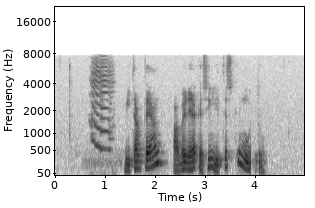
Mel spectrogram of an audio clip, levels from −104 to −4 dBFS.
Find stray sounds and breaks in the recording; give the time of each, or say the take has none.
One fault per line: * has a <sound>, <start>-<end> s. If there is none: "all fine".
* has a squeak, 0.7-1.2 s
* has a dropout, 3.9-4.0 s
